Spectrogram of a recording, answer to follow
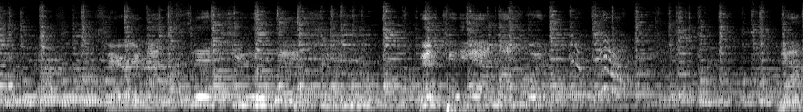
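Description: Mandolin strummed in a steady rhythm, playing a live folk song's instrumental passage; a sung word comes in right at the end.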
